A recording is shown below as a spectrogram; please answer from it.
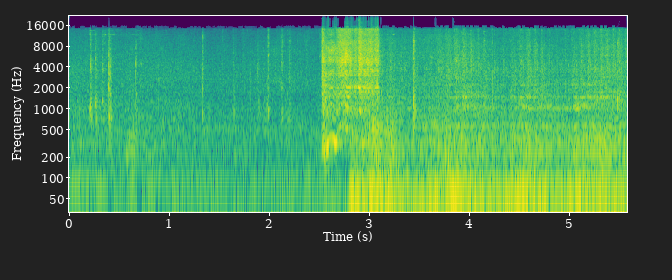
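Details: Used Suzuki Mehran 800cc petrol engine cranks, catches and settles into a lumpy, uneven idle with an engine misfire, as if one cylinder is dead.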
